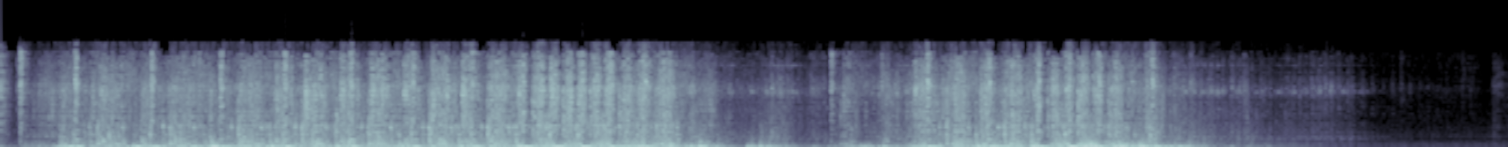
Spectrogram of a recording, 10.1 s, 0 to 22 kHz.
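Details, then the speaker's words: Kohler K241 single that sat unused for years, fuel bottle-fed into the cylinder, on the bench: uneven chuffs as the groaning starter drags it over, catching in short bursts then dying; fires but won't keep running. "again she's trying ooh that starter is groaning well clearly we know that she'll run"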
